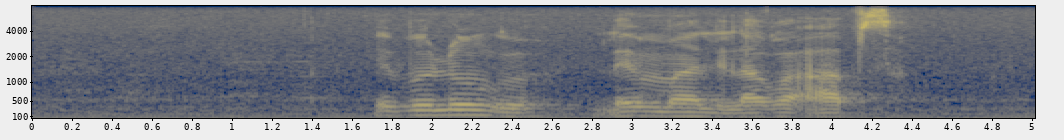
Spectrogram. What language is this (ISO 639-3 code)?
nbl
